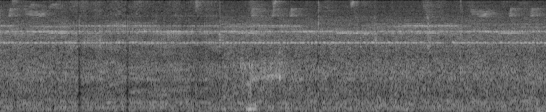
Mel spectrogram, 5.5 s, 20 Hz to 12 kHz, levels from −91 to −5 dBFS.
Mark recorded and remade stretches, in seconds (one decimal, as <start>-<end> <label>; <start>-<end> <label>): 0.0-0.7 recorded; 0.7-2.2 remade; 2.2-5.5 recorded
